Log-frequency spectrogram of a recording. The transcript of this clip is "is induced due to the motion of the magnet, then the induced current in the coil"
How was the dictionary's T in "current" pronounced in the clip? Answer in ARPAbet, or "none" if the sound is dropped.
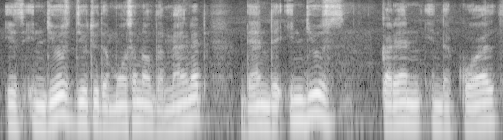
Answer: none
